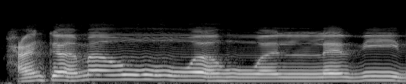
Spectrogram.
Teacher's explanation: Di sini idgham bi gunnah. Asalnya hakaman. Tapi bila datang waw, masuk beserta dengung 2 harakat. Hakamau wa huwa alladhi, di ujung lidah.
